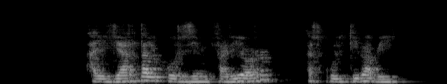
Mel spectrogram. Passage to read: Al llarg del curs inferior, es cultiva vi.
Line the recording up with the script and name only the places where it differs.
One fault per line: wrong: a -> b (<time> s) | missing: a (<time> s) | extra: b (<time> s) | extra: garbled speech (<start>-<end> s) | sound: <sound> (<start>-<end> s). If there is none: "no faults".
no faults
